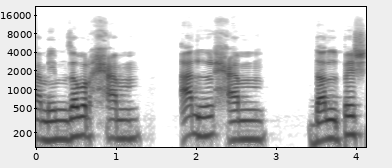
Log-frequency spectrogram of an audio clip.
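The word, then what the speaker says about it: الحمد: আল হাম বলি অর্থাৎ হা হচ্ছে হলকের মধ্য থেকে উচ্চারিত হবে আমরা সেখান থেকে উচ্চারণ করার চেষ্টা করব হা মিম জবর হাম আল হাম দাল পেশ দু আলহামদু লাম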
